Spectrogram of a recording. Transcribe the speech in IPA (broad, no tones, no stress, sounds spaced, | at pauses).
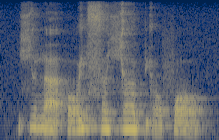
ç ɯ n a̰ ʔ ɔ̰ j s ʌ ç ʌ pʲ ɔ̰ f ɔ̰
